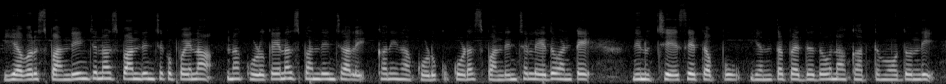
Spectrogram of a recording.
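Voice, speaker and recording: A woman's voice: on the high side, little pitch movement, moderate pace, a little mellow, close to an everyday voice. A woman voicing an angry, hurt middle-aged mother who scolds, read in a level tone.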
